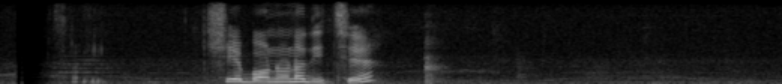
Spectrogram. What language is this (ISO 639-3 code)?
ben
